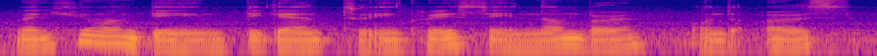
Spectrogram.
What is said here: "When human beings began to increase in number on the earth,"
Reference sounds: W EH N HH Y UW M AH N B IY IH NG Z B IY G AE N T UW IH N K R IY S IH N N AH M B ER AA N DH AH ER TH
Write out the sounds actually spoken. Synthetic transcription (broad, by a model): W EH N HH Y UW M AH N B IY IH NG B IY G AE N T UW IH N K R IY S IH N N AH M B ER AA N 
